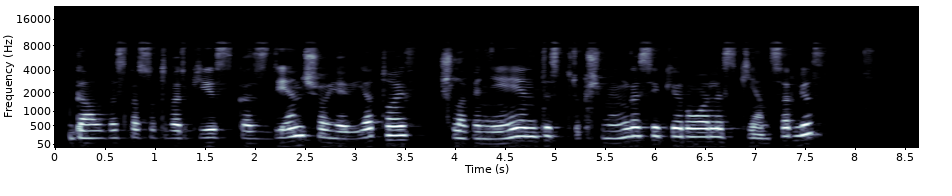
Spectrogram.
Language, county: Lithuanian, Marijampolė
